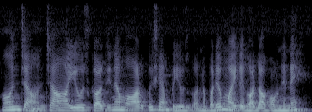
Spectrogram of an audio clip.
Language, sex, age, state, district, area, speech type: Nepali, female, 30-45, West Bengal, Darjeeling, rural, spontaneous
